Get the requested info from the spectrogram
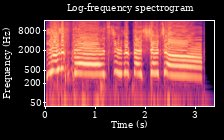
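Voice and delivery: acted sobbing. Voicing Tyler being dragged away: acted sobbing. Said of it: "who's still audibly sobbing, crying".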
